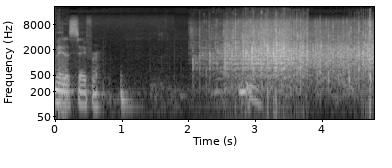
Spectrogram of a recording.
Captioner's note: applause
